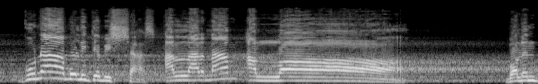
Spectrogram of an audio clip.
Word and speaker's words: আল্লাহ: আল্লাহর নাম আল্লাহ, বলেন তো। আল্লাহ নয়, কিন্তু আল্লাহ হচ্ছে অশুদ্ধ, শুদ্ধ হচ্ছে আল্লাহ। বলার সময় মুখটা গোল হয়ে যাবে।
